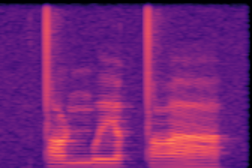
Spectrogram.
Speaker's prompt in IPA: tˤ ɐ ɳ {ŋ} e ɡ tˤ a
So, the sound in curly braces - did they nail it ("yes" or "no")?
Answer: no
